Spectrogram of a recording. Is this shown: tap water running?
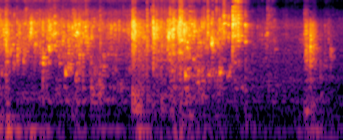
yes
